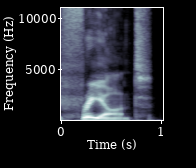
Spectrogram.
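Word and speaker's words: freond: Like friend, F-R-E-O-N-D. Sounds like. Friend, pronounced roughly friant.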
